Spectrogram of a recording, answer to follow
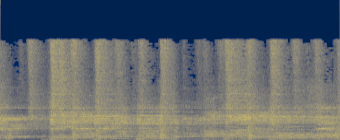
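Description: Live gospel singing: a male lead voice sings into a microphone with choir-style backing voices and instrumental accompaniment.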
